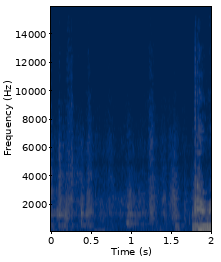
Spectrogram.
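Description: Faint scratchy swishing of a Plisson shaving brush swirling shaving-cream lather over a shaved scalp.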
